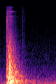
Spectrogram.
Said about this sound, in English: She tries the knob, but it's locked.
